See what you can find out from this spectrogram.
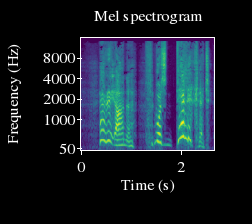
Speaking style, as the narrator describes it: said Doge desperately

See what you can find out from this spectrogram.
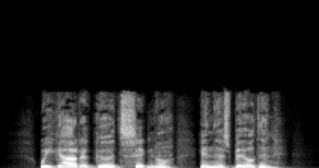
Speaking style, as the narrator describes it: he panted

